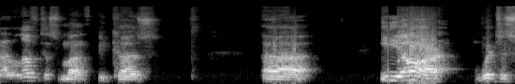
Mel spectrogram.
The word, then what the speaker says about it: Iyar: But the month of Iyar, right now, we're actually in the Hebrew month of Iyar, and soon we're going to switch to Sivan.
